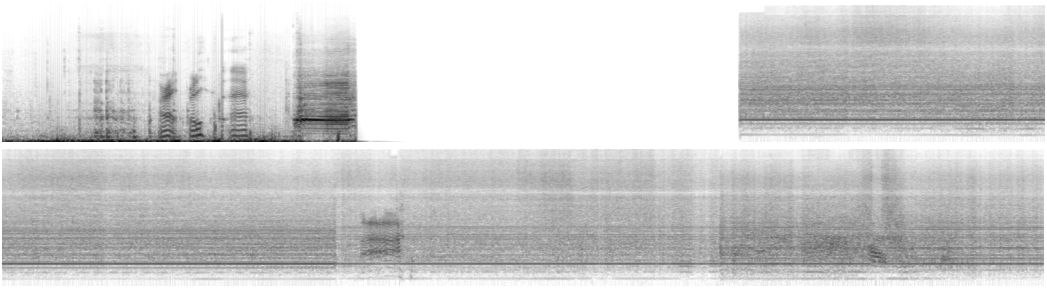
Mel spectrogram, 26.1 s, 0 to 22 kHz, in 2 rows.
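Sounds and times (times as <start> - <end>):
brief high squeal: 3.6 - 4.5
pressure washer motor whine: 9.2 - 26.0
water spray hissing: 9.2 - 26.0.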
